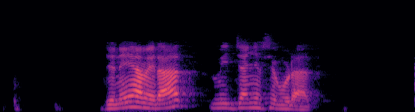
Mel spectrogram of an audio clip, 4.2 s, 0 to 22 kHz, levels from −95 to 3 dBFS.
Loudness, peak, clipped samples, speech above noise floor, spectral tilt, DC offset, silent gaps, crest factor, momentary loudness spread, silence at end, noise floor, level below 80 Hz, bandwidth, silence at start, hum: -36 LUFS; -16 dBFS; under 0.1%; over 53 dB; -2.5 dB/octave; under 0.1%; none; 24 dB; 19 LU; 1.05 s; under -90 dBFS; -84 dBFS; 6.6 kHz; 1.05 s; none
